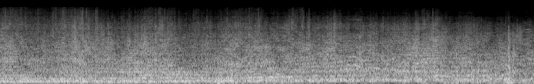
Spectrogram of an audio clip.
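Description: Loud, steady noise of a low-flying airplane's engines passing overhead.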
